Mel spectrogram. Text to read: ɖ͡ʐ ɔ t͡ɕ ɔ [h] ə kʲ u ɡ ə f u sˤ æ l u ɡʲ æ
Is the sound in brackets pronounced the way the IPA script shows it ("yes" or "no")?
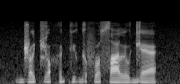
yes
